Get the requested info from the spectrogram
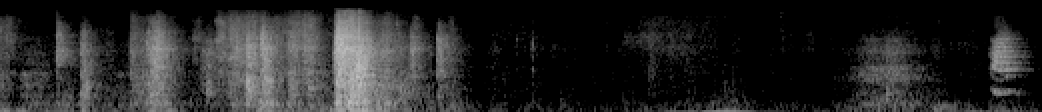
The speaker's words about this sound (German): Ja, danke, Kater. Komm, verpiss dich, du machst nur Lärm.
